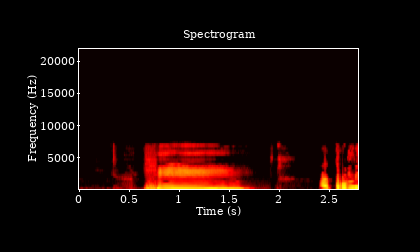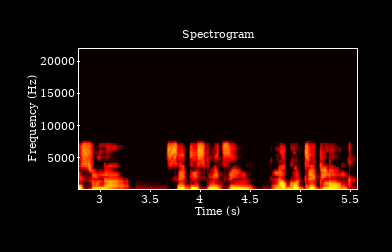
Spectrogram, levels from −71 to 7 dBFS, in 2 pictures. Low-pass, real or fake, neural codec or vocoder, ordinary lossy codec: 7.2 kHz; real; none; none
